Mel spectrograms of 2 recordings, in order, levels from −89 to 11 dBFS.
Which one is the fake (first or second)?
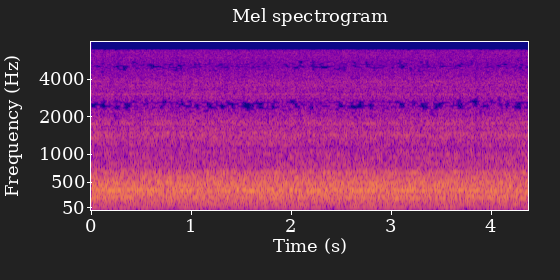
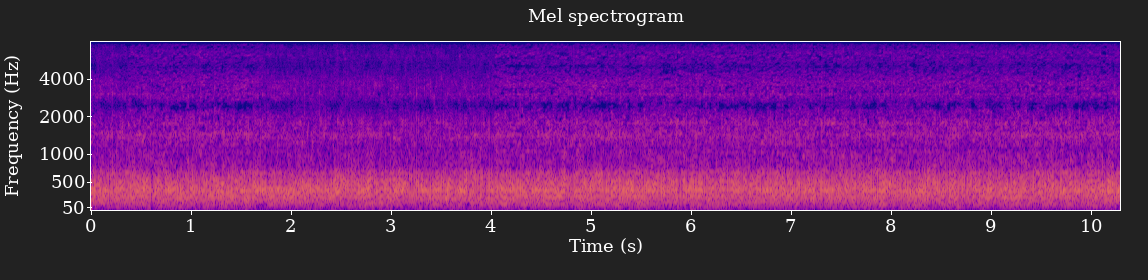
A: second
